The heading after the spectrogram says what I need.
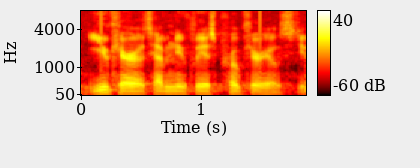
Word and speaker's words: eukaryote: prokaryotes you are a eukaryote remember this is pronounced y-o-u you are a eukaryote which means you have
